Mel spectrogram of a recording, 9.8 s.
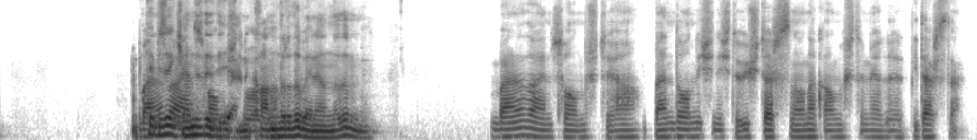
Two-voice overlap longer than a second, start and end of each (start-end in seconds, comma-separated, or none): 1.4-2.8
